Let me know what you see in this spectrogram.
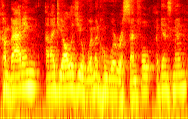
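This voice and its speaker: Audible room echo follows a man talking at a moderate pace in a medium pitch. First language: Spanish. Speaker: vlogger. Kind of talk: casual vlog monologue.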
